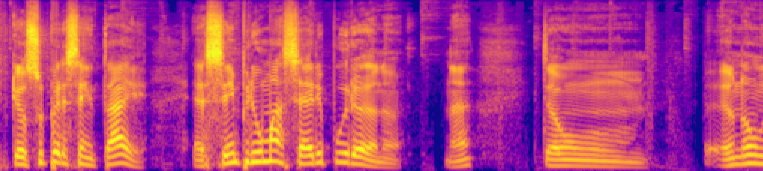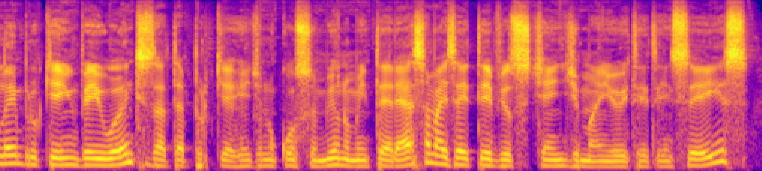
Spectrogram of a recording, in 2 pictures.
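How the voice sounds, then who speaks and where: Higher-voiced Brazilian man, mellow and explanatory. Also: no room sound, clean studio sound. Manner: opinionated, explanatory, informal with swearing. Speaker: podcast participant. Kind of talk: casual pop-culture chat.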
